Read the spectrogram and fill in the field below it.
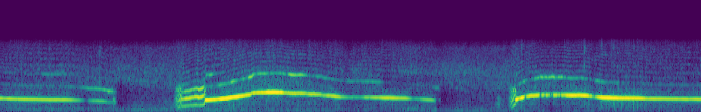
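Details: A Pembroke Welsh Corgi howls along with passing fire trucks in long, wavering howls that rise, hold, then slide down, with short pauses between.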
